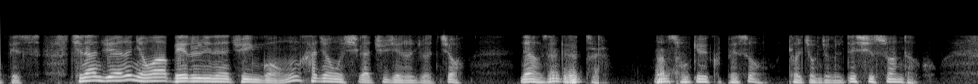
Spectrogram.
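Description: Harsh, grinding distortion swamps the speech from 5.48 to 6.8 s, then clears. It is a codec payload misread: the two ends of this G.726 link disagreed on the bit order of the code words, so the decoder took each ADPCM difference value with its bits reversed and rebuilt the wrong waveform. Around that stretch the telephone-band speech carries only the faint hiss expected of G.726, which fits a 32 kbit/s stream.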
